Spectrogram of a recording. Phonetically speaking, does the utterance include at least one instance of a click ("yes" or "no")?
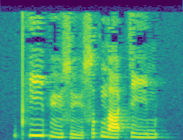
no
